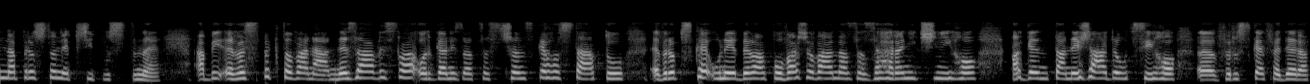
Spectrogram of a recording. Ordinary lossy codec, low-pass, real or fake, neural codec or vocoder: none; 7.2 kHz; fake; codec, 44.1 kHz, 7.8 kbps, Pupu-Codec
